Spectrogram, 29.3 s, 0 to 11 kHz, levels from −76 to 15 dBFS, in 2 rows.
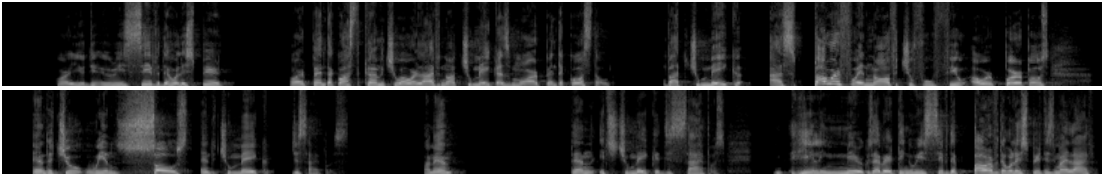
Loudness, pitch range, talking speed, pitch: -27 LUFS, 195-240 Hz, 115 wpm, 215 Hz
